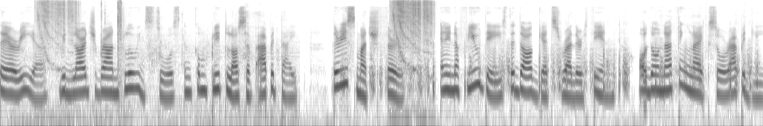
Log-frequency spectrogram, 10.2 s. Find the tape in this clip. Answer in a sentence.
You can hear the tape from 0.5 to 1.6 s and from 5.2 to 5.8 s.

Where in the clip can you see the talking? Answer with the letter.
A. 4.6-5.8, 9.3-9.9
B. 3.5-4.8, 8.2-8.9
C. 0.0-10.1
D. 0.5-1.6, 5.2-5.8
C.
